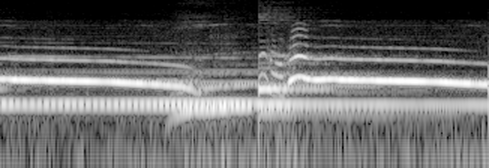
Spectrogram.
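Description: Wolves howl together in a loud chorus, their long, wavering tones overlapping and sliding up and down. No one speaks.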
